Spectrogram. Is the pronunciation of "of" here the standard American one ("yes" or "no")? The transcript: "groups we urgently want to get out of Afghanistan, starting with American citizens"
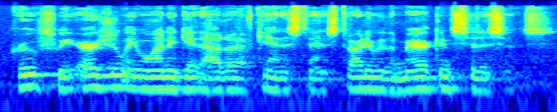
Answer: yes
